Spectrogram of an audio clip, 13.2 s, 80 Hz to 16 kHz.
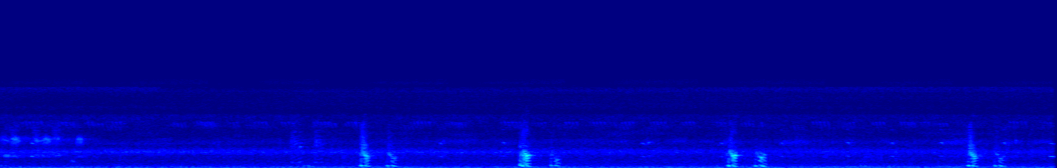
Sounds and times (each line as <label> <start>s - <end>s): Frogs chirping 0.0s - 13.2s
Traffic Sound 0.0s - 13.2s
